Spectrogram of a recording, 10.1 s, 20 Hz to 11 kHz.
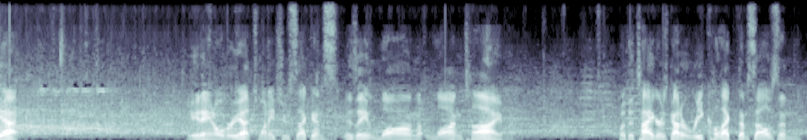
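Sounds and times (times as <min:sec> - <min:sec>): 
speech: 0:00.0 - 0:00.3, 0:02.4 - 0:06.5, 0:07.7 - 0:10.0
basketball arena crowd clapping: 0:00.0 - 0:06.2
basketball arena crowd cheering: 0:00.0 - 0:10.0.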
